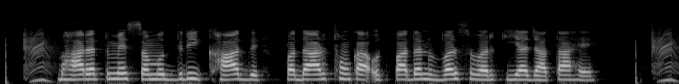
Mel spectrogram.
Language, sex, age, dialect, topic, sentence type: Hindi, female, 18-24, Kanauji Braj Bhasha, agriculture, statement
